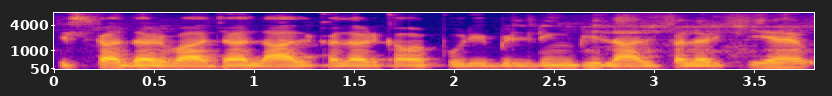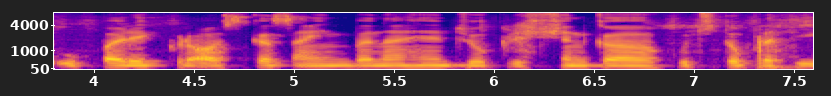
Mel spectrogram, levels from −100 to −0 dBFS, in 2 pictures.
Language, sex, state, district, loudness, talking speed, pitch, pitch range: Hindi, male, Chhattisgarh, Raigarh, -18 LUFS, 205 wpm, 105 Hz, 100-105 Hz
